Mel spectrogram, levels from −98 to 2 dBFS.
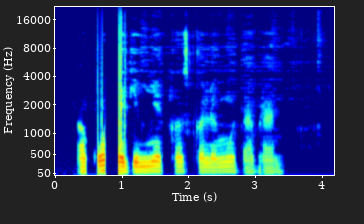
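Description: From 0.62 to 1.06 s, an intermittent contact drops the speech for about 200 ms with crackle at the edges. The waveform collapses to faint hiss, with spikes at each break. At 2.08 s, a gap at a join of encoded pieces leaves a 35 ms gap. It appears as a clean, slightly smeared vertical blank across the spectrogram.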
